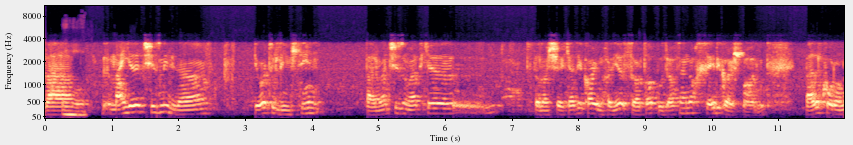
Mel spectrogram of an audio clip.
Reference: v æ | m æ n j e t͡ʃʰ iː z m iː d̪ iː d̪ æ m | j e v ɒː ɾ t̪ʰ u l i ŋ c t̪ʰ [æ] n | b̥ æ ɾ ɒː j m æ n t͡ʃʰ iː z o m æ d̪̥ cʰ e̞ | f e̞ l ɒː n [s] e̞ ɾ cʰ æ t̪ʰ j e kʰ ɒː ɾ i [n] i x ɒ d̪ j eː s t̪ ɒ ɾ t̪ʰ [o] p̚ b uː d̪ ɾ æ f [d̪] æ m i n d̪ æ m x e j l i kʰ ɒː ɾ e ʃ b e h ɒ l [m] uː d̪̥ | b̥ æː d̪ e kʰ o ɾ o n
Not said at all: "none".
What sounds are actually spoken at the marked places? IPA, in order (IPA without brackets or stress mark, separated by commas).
i, ʃ, m, ɒ, t̪, b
